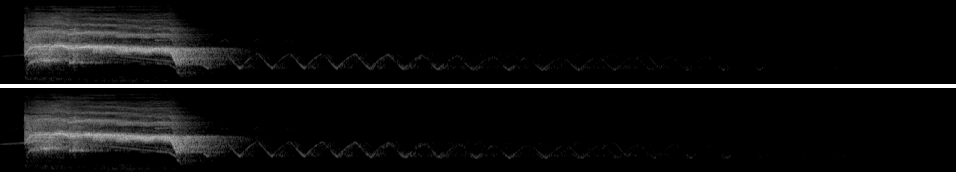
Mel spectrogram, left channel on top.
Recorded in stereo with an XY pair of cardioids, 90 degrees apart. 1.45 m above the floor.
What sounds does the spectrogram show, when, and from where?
0.2 s a scream: 35° left, 0.6 m; by 1.9 s 15° left, 1.6 m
